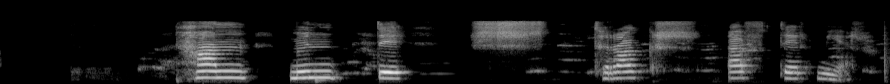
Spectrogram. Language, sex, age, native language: Icelandic, female, 6, Icelandic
